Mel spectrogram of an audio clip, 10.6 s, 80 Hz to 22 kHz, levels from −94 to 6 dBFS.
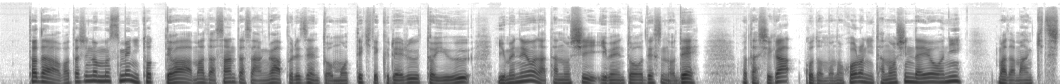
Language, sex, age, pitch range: Japanese, male, 20-39, 115-160 Hz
